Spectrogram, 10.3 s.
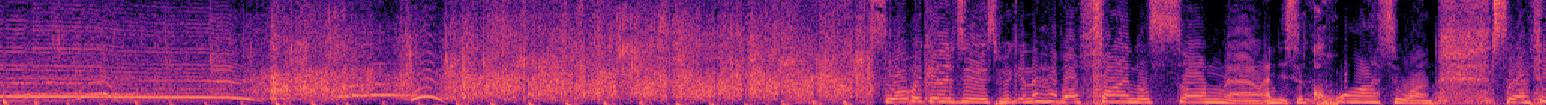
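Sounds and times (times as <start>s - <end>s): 
crowd cheering with whoops: 0.0s - 5.8s
audience applause: 0.0s - 6.1s
speech: 6.0s - 10.3s.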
